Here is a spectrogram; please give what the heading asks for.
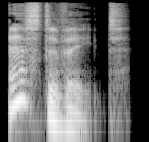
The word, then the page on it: aestivate: English; British English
